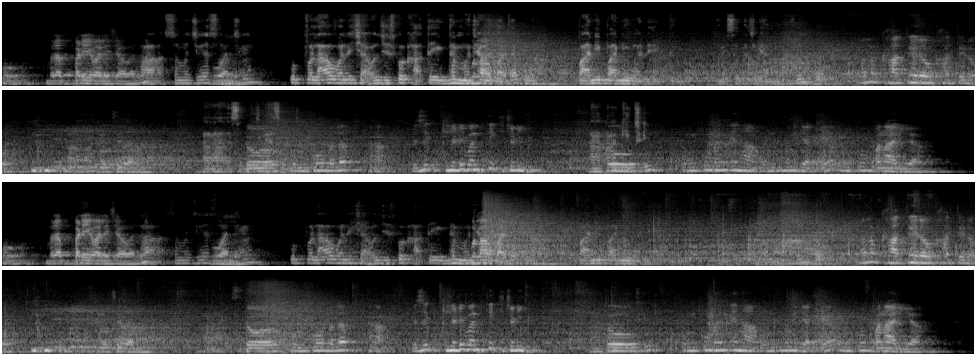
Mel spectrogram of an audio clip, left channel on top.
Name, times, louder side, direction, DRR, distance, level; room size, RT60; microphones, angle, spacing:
voice 1, 0.0-1.5 2.1-2.5 3.6-3.8 4.7-5.6 6.1-6.3 7.6-8.2 8.5-11.2 12.2-15.1 15.8-16.1 16.5-19.0, right 1 dB, 25° right, 0.8 m, -26 dB
voice 2, 1.4-2.6 2.9-5.4 5.8-6.9 7.1-8.1 10.4-10.7 11.7-12.7 15.6-16.3, left 5 dB, 60° left, 0.4 m, -29 dB
sound 1, 4.8-18.7, right 2 dB, 65° right, 1.7 m, -35 dB
12.5 x 4.8 x 6.6 m
head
